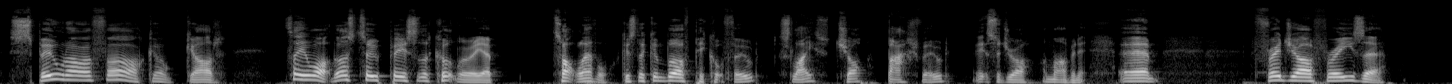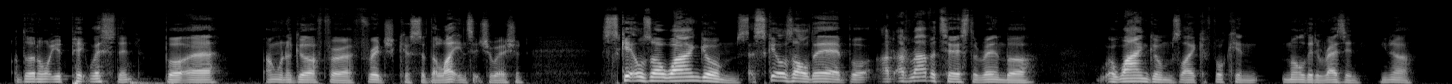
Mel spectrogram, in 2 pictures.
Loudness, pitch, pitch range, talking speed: -21 LUFS, 120 Hz, 105-160 Hz, 175 wpm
